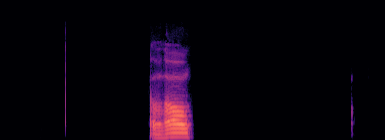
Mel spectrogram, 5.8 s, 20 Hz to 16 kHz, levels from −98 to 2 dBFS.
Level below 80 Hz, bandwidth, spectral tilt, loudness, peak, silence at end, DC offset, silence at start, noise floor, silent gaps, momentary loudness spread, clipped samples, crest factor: -64 dBFS; 5.4 kHz; -9 dB/octave; -28 LUFS; -14 dBFS; 2.95 s; under 0.1%; 2.25 s; under -90 dBFS; none; 18 LU; under 0.1%; 22 dB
